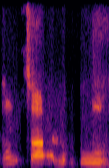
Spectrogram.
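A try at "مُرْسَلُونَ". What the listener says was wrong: নুনটা ধরবেন তো সাকিন করে এটা করেন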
